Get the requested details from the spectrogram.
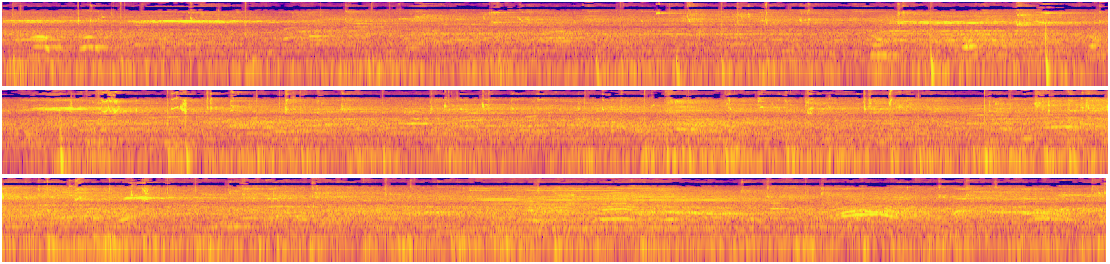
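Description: A crowd of spectators chatters and calls out, echoing in a large hall.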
